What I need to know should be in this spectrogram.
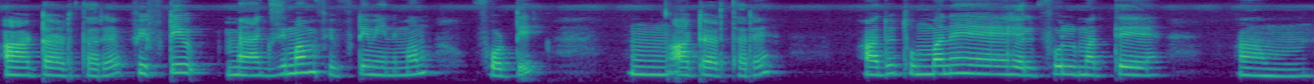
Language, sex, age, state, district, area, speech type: Kannada, female, 18-30, Karnataka, Shimoga, rural, spontaneous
